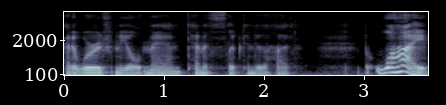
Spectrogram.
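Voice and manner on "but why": put-on high, loud girl demanding; passionate demand. Polly demanding an answer from Adam, high loud girl. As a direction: insist on knowing why. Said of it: "Polly demanded passionately".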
